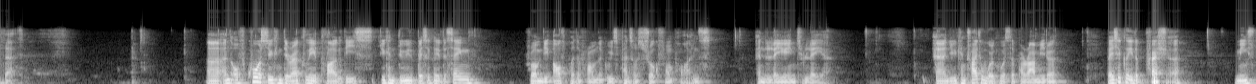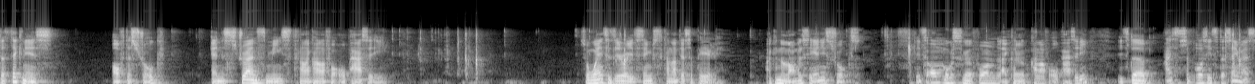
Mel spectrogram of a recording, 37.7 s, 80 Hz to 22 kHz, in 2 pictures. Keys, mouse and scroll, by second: 1.9-3.2 middle drag, 3.2 click, 3.7 click, 5.1 shift+d, 6.4 click, 8.3 click, 10.6 click, 12.4 click, 13.7 middle click, 14.6-17.6 drag, 21.8-28.7 drag, 28.7-29.6 middle drag, 29.6 scroll down 1, 29.6-30.1 scroll up 1, 30.1-31.5 middle drag, 31.5-32.7 drag, 33.3-35.7 middle drag, 35.7-37.6 drag.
